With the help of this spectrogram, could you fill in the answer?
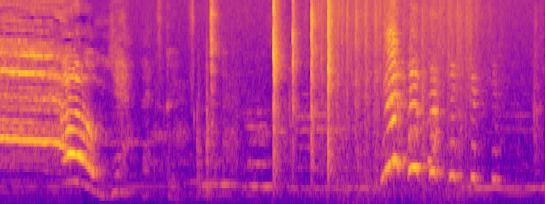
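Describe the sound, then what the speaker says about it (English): A pet bird close by lets out a loud, falling screech, then a run of sharp clicks and squawky chatter. "Silly bird."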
